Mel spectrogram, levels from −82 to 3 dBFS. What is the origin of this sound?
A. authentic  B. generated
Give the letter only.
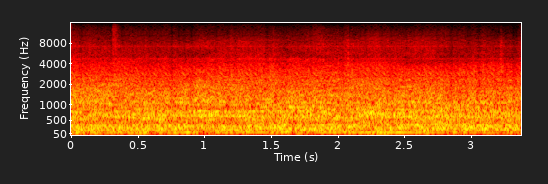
B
